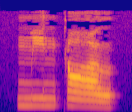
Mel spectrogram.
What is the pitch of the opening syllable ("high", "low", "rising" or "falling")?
high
